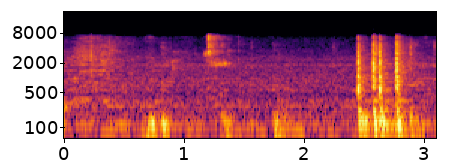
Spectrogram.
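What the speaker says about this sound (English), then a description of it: "I click on it" Computer mouse clicks in quiet surroundings: a couple of isolated soft clicks early on, then a quick cluster of three or four sharp clicks near the end, close and faint.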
